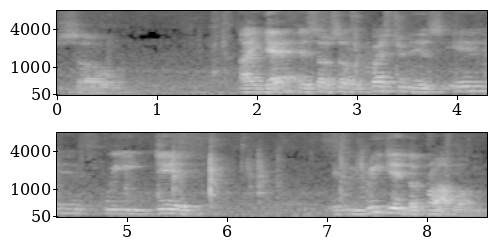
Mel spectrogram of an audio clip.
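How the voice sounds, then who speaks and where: A man lecturing on physics in an informal classroom style, thinking aloud haltingly and frankly admitting uncertainty. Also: mid-range voice, lively intonation. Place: lecture room, mic away from speaker. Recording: roomy echo, distant mic, loud room noise.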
